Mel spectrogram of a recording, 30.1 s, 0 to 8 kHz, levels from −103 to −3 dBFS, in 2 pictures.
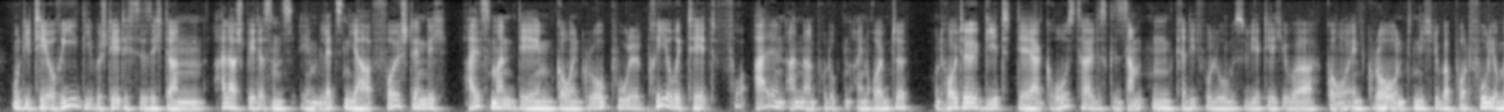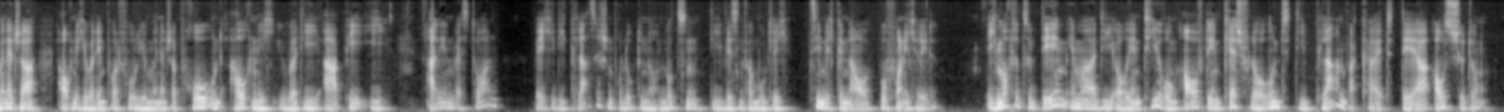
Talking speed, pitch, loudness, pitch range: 160 wpm, 105 Hz, -19 LUFS, 95-120 Hz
